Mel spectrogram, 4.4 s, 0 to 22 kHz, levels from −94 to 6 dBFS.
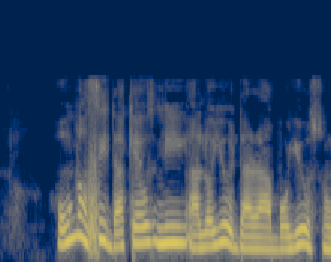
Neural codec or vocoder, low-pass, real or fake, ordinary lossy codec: none; 7.2 kHz; real; AAC, 32 kbps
